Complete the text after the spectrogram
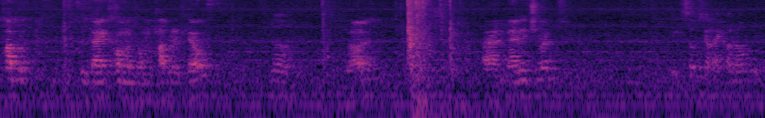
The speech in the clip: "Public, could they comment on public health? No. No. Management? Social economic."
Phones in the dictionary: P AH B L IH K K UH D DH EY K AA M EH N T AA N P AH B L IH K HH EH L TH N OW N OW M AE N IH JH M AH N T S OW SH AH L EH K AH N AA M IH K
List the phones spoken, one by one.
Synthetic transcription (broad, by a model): P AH B L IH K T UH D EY K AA M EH N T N P AH B L IH K HH EH L TH N OW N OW M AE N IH JH M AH N T S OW S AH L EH K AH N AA M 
